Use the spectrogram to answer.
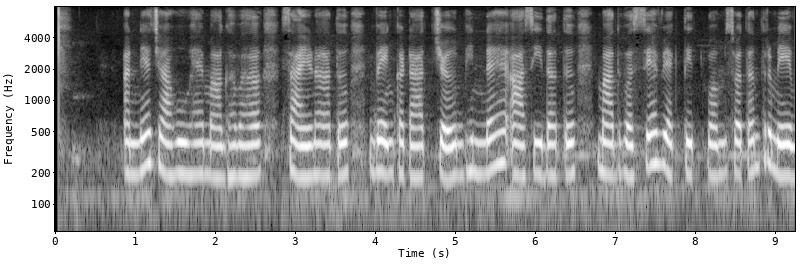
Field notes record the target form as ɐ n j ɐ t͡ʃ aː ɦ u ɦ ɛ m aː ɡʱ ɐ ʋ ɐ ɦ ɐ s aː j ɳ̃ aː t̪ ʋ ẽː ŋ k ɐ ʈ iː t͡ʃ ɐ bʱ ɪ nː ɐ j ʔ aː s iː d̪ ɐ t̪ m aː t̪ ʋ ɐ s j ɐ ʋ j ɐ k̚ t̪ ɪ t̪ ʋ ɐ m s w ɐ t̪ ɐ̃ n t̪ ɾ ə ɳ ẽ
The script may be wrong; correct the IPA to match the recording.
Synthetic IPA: ɐ n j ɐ t͡ʃ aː ɦ u ɦ ɛ m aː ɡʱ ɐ ʋ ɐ ɦ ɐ s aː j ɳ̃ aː t̪ ʋ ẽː ŋ k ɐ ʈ aː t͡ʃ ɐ bʱ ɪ nː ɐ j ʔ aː s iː d̪ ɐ t̪ m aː d̪ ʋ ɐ s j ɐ ʋ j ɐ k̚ t̪ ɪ t̪ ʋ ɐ m s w ɐ t̪ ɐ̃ n t̪ ɾ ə m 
